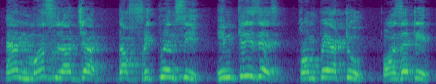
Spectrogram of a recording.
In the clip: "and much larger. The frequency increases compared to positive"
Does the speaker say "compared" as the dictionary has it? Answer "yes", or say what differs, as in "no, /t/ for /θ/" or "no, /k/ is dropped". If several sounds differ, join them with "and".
yes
